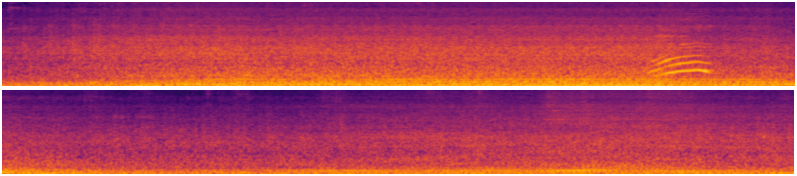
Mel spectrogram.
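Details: Ford Everest diesel smoking white after another shop replaced the valve cover gasket: lumpy idle skipping about four times a second, then dies; pulling injector number two changes nothing, so that cylinder seems dead; mechanic suspects valve or broken rocker arm.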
